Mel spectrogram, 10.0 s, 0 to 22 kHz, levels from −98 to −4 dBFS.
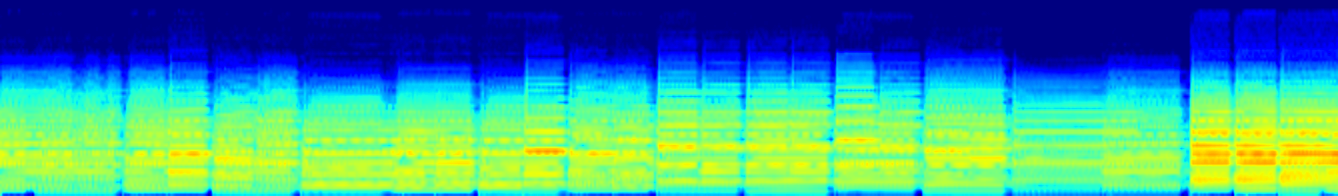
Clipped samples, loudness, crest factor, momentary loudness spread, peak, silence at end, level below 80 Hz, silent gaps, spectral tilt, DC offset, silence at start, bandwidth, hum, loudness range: under 0.1%; -33 LUFS; 18 dB; 11 LU; -14 dBFS; 0 s; -84 dBFS; none; -5 dB/octave; under 0.1%; 0 s; 16 kHz; none; 3 LU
